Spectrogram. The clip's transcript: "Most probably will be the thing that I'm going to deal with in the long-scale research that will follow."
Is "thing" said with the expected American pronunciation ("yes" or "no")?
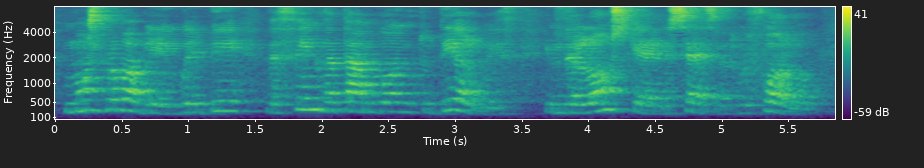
yes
